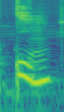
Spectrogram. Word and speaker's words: Quum: Estamos hablando de una agrupación muy peculiar llamada CUM, se escribe con Q, dos u y una M,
